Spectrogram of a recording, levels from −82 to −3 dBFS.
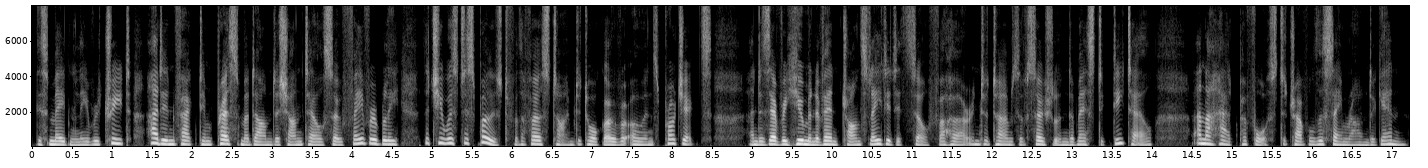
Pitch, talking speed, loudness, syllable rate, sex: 190 Hz, 175 wpm, -21 LUFS, 5.4 syllables/s, female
